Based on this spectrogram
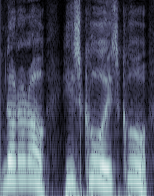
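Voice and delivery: high-pitched retold calling out; urgent vouching. Man vouching for comic to his friends, urgent shout. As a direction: call off the attackers in a high, urgent voice.

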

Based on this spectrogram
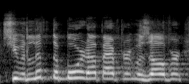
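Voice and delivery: ordinary talk

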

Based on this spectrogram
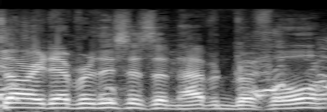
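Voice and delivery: high, laughing apology. Acted.

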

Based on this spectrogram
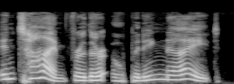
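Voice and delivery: trailer-announcer voice, slowing at the end; mock narrator voice. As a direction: read it like a dramatic TV voice-over. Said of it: "they'll always be like".

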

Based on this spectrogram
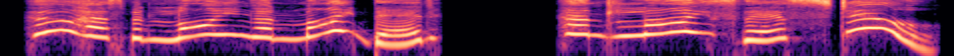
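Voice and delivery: very high, quick little cub voice; teeny tiny astonished voice. A narrator's reading. Little bear finds someone in his bed, tiny astonished voice. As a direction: squeak it out in astonishment. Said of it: "in a teeny tiny voice of astonishment".

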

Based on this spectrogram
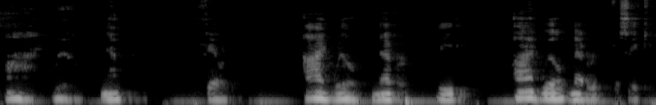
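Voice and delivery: soft tender promise. Acted. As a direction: let it land gently, like a reassurance. Preacher repeats promise as reality.

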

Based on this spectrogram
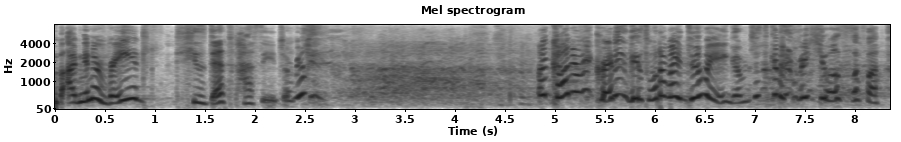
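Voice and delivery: high, giggly apology through real laughter; laughing, pitched well up. Real, not acted. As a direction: giggle helplessly through the words. Laughs, regretting the sad reading.

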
